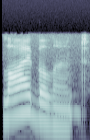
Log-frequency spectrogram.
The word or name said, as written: libellant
